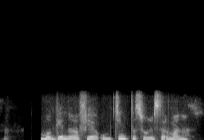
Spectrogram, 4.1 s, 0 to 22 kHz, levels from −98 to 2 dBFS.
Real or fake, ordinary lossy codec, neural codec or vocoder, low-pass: fake; Opus, 16 kbps; codec, 24 kHz, 0.9 kbps, WavTokenizer, medium speech release version 1; 7.2 kHz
